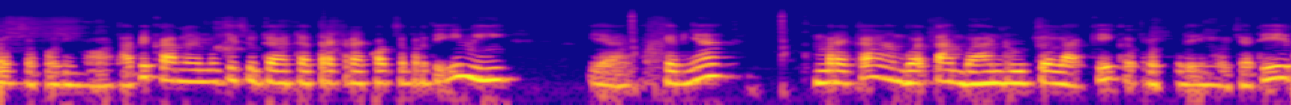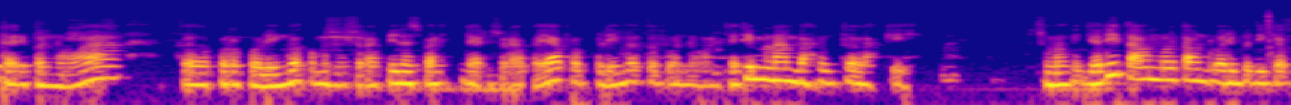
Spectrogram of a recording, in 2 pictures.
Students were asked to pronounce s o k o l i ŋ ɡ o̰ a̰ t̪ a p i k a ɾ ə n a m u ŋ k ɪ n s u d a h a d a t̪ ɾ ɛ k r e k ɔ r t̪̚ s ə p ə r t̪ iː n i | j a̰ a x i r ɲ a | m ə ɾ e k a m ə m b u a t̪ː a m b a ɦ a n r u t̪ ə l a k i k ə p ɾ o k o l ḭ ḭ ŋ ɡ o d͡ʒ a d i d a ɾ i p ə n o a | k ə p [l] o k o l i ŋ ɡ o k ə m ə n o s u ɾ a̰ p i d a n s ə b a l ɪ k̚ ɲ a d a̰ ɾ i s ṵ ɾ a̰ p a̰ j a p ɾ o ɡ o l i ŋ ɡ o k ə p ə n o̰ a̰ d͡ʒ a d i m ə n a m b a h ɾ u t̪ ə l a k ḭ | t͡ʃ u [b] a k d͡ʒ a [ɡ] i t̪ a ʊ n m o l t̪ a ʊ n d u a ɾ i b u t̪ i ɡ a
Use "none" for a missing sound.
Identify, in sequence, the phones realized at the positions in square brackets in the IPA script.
ɾ, m, d

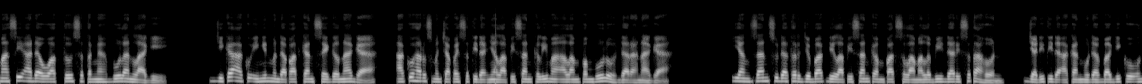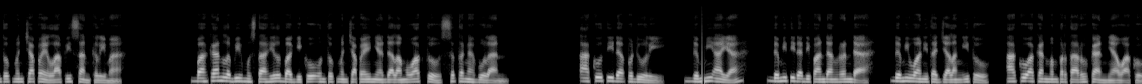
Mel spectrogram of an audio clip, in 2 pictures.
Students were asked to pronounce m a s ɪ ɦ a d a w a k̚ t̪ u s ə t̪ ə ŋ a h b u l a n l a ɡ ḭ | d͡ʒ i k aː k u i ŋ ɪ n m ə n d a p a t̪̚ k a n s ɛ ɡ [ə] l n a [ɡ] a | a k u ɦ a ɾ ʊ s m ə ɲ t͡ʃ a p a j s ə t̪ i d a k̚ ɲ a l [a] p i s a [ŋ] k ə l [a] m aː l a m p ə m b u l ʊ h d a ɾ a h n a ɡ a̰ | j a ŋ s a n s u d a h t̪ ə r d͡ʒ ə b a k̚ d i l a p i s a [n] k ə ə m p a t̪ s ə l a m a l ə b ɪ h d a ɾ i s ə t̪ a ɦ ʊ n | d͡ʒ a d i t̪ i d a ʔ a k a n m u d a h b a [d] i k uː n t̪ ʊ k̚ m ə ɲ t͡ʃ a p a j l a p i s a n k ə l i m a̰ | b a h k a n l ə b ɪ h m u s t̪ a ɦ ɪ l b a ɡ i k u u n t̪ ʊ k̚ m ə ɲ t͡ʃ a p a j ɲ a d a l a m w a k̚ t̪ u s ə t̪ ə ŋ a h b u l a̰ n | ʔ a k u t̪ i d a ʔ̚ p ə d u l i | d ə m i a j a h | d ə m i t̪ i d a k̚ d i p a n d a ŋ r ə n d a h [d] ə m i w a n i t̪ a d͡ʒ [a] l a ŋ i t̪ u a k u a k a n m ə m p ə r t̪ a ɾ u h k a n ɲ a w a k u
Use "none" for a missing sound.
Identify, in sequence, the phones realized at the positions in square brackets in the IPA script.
ə, ɡ, a, n, i, n, ɡ, d, a

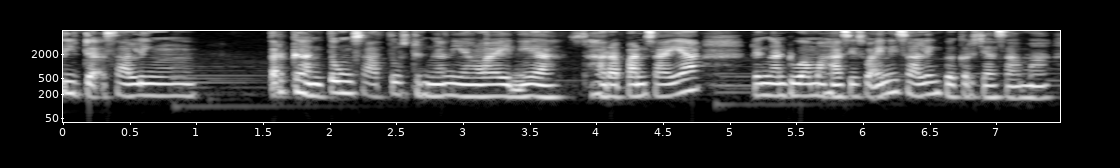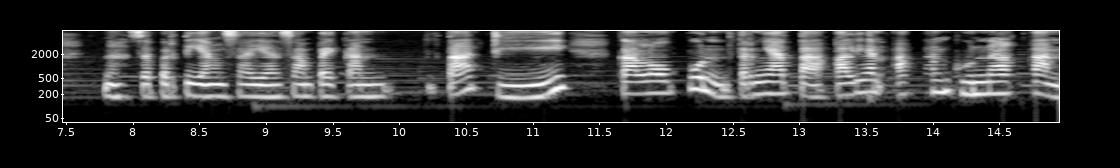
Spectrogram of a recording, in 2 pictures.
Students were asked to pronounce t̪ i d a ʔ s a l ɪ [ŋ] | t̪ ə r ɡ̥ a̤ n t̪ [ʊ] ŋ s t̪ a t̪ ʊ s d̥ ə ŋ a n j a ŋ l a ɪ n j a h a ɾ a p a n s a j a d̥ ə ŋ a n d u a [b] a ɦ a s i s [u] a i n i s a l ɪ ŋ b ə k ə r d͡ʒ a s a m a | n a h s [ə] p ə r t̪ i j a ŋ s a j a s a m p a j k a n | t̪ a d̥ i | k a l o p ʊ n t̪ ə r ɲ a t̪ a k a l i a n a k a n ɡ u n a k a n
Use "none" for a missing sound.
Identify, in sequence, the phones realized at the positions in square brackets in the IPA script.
ŋ, ʊ, m, w, ə

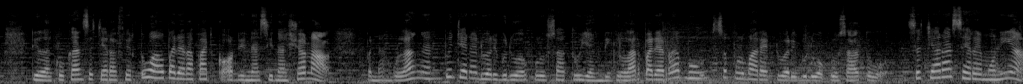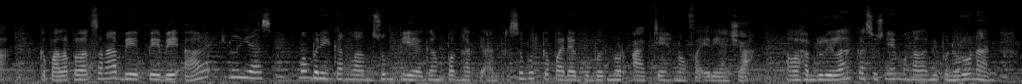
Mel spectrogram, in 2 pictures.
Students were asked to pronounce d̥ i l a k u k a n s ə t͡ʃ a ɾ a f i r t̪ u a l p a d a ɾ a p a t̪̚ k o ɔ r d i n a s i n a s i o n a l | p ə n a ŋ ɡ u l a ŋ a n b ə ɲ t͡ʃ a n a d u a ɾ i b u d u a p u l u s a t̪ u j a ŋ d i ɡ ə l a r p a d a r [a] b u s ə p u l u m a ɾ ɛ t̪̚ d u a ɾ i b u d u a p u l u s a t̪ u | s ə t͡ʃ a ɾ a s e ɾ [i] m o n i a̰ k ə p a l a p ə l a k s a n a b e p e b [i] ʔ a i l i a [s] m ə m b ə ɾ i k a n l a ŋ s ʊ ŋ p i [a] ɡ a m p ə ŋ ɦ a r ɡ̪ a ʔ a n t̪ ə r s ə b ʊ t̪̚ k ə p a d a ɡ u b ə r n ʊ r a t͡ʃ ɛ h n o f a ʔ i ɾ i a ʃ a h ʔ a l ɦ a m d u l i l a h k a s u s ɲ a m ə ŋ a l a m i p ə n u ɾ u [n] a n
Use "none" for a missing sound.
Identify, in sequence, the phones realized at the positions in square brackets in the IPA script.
a, e, e, s, a, n

